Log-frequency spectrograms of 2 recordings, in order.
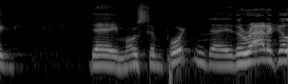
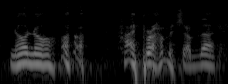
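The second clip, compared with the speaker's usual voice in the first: frightened guy; 9 dB quieter than usual. Acted. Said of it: "And this guy would go".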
